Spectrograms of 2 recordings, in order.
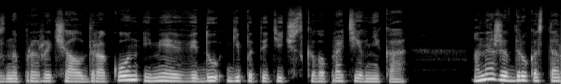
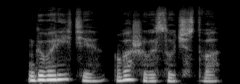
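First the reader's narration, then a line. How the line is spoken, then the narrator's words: Quiet, timid permission. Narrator (Russian): разрешила тихо, робко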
